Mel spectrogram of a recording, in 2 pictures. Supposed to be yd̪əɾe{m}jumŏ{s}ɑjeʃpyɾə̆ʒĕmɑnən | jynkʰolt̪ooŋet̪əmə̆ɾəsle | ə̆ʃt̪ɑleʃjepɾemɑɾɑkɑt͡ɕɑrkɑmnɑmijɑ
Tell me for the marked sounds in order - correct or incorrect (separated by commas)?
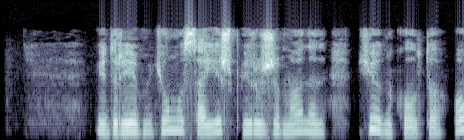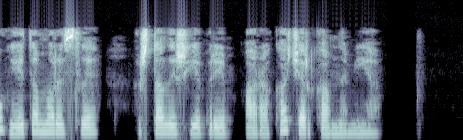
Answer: correct, correct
